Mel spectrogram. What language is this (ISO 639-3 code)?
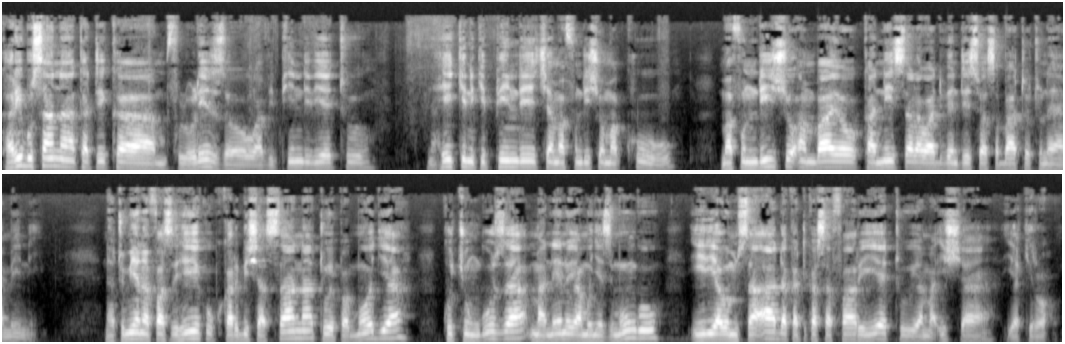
swa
